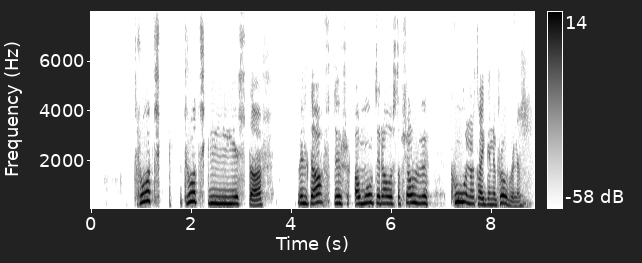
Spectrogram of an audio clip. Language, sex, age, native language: Icelandic, male, 12, Icelandic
